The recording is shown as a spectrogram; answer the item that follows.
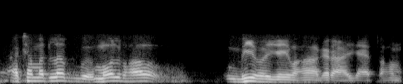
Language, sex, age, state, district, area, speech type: Hindi, male, 18-30, Delhi, New Delhi, urban, conversation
